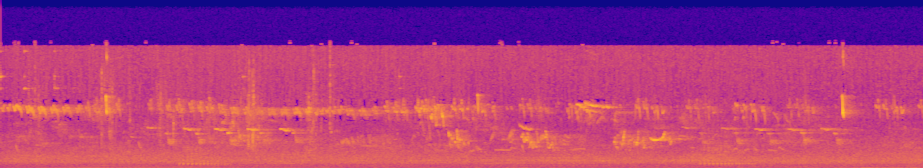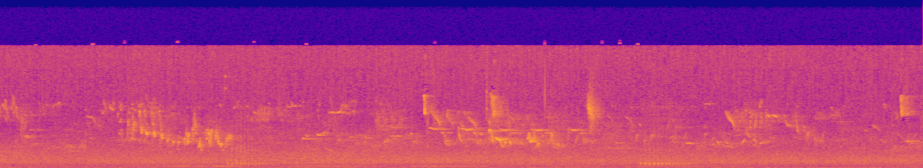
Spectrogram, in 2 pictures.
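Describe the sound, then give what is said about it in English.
A woodpecker drums on wood in local woods in short rolls, repeating about four times at steady intervals, while birds, including robins, sing and chirp steadily across a quiet woodland background. “I've been faking woodpeckers in the local woods.”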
